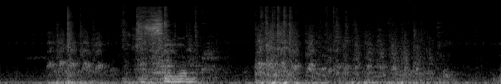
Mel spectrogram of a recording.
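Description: Baby pigeons coo softly in a loft, a few low, murmuring calls close by, with someone speaking briefly at the start.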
